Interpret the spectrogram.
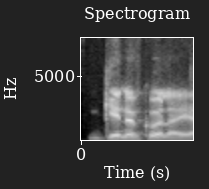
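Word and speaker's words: Gneeveguilla: Is that how you pronounce it? – Close enough. It's a hard one to pronounce. It's Ginnaguilla. – Ginnaguilla, yeah.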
